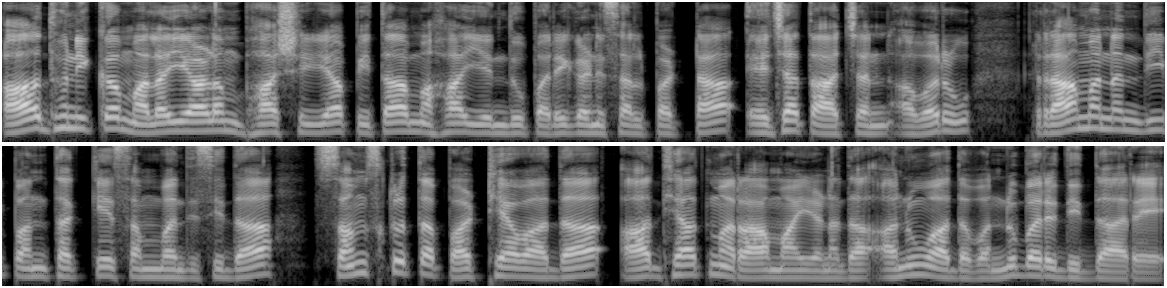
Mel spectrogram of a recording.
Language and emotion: Kannada, neutral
